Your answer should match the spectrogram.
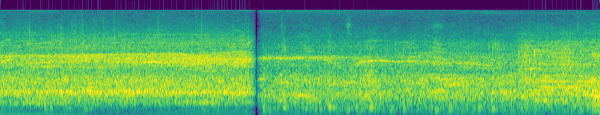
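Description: Stadium crowd cheering after a home goal, a steady roar. It drops out briefly about two and a half seconds in, at an edit, then carries on.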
